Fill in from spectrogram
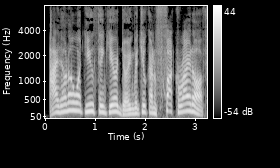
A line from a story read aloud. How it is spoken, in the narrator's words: she yelled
